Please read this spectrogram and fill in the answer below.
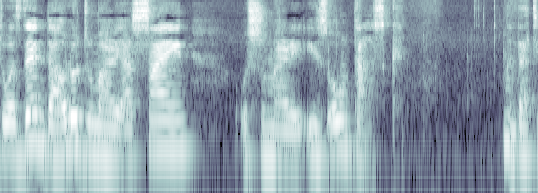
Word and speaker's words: Osunmare: So Osumari, pronounced Osumari. When a lot of people, they will say the name. Some will say the beginning went to Oshun, which is, you could see a bit of Oshun there.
